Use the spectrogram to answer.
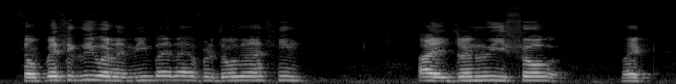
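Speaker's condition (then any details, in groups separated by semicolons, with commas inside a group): Cerebral palsy; with developmental delay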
